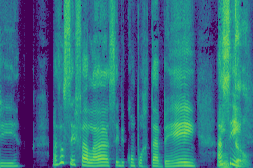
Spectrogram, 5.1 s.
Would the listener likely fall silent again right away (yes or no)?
yes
